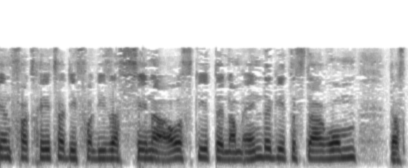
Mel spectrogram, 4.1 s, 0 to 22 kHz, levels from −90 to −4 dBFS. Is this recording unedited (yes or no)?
yes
